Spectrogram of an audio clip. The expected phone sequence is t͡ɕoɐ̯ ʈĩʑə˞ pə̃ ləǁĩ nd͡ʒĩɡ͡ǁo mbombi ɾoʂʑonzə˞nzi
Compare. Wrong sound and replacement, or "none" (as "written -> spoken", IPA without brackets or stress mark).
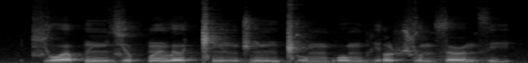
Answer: ʈ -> p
